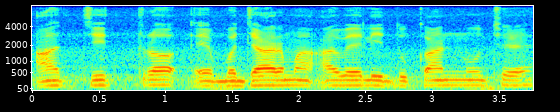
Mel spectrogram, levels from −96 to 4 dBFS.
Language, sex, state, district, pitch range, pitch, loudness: Gujarati, male, Gujarat, Gandhinagar, 130-135 Hz, 135 Hz, -19 LUFS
